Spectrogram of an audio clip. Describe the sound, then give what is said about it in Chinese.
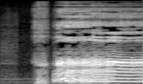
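A voice imitates the lion-like roar of a piglet character holding a blue candy in its mouth: a short gruff grunt, a brief pause, then a loud, sustained, rasping growl held steady for over a second. “小猪发出了狮子一般的吼声。”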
